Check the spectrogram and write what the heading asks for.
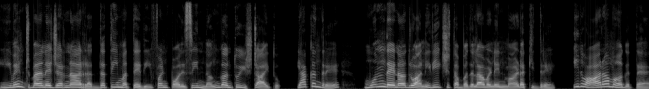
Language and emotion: Kannada, surprised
